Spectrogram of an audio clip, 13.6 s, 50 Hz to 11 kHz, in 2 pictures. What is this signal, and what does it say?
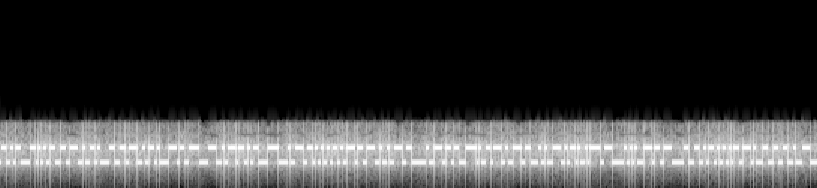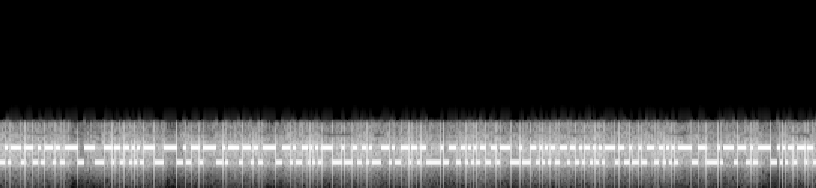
RTTY, about 45.45 baud. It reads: BRINGING ON BOARD NAVAL ACADEMY MIDSHIPMEN TO ROTATE THROUGH VARIOUS DEPARTMENTS
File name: fsk850 / battleshipnj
